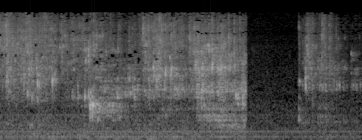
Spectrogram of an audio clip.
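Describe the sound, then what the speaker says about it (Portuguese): Tap water pours steadily into a pot holding washed, rinsed glass jars for sterilizing. The splashing rush runs loud and continuous, cuts off briefly near the end, then starts again. "Agora eu vou colocar água."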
